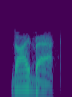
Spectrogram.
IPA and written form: 'daɪ,bæk (Dieback)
